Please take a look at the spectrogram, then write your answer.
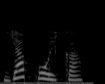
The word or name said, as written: ja polka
